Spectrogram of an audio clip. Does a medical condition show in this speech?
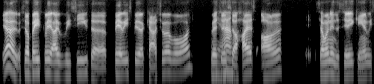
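Yes: Down syndrome; genetic, extra copy of chromosome 21, present from birth, no surgeries; communicates very clearly per host, experienced giving many speeches.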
